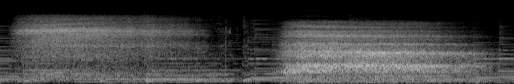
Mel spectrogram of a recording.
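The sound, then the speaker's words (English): A deep breath drawn in and let out: two long, breathy rushes of air, the inhale and then the exhale, separated by a brief pause. Both are fairly loud and heard alone, with no talking. “With a deep breath in and out.”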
